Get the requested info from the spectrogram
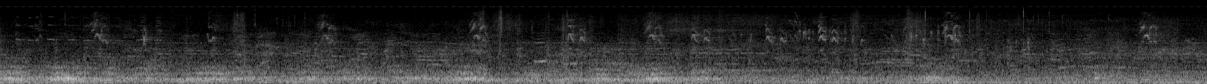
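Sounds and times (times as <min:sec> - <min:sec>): low outdoor rumble: 0:00.0 - 0:12.0
small birds chirping: 0:04.6 - 0:09.8.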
